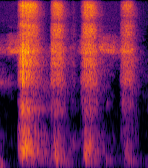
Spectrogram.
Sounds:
Sniff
